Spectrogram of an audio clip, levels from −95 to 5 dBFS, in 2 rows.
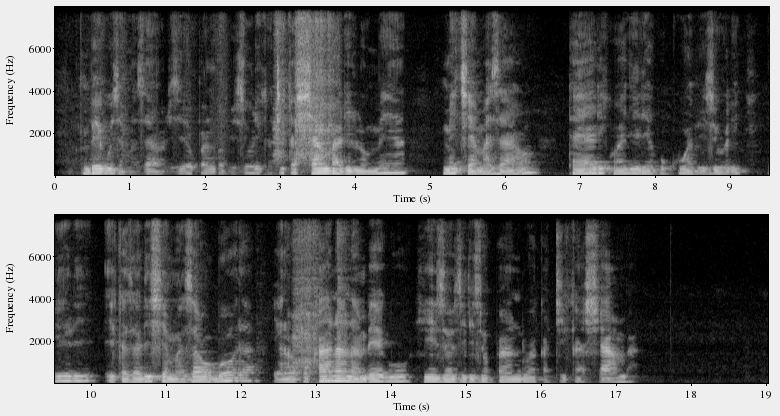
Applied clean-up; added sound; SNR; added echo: none; none; none; none.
